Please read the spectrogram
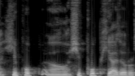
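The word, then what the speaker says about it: ὑπωπιάζω: 그래서 여기서 헬라어 단어 히포피아조를 쓰고 있어요. 여러분들 입실론에다가 격음 붙이기 때문에 여기서 이제 히읗 발음이 나요.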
